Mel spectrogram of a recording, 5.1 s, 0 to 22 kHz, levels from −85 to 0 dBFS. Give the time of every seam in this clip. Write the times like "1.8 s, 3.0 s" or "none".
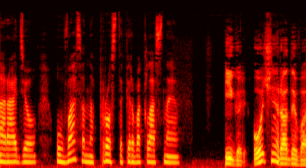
none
